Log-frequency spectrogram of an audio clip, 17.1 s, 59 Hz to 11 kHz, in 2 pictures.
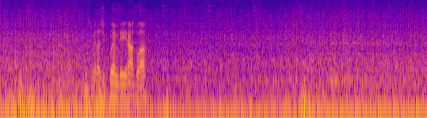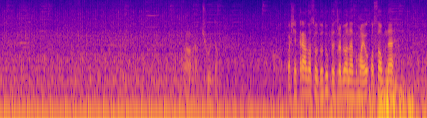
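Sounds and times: tractor engine running: 0.0 - 17.0.

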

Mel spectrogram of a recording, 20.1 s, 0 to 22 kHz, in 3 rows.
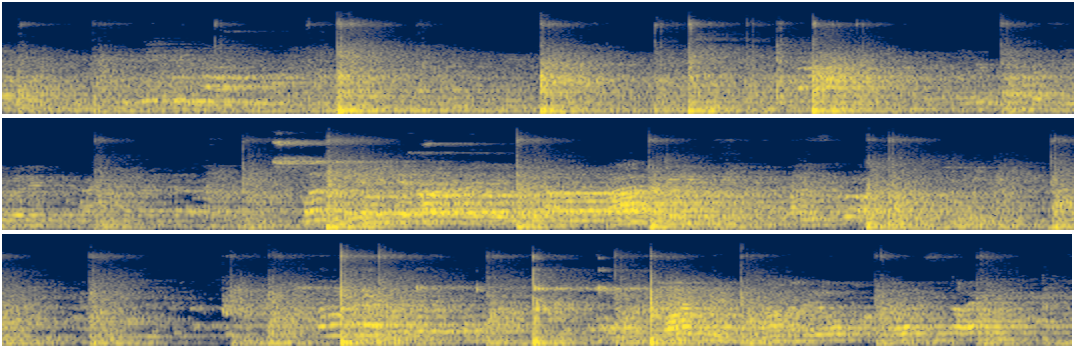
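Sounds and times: voices talking and calling out: 0.0 - 3.4, 4.8 - 20.0
basketballs bouncing on court: 1.9 - 2.4, 3.3 - 5.5, 8.2 - 9.1, 12.1 - 20.0.

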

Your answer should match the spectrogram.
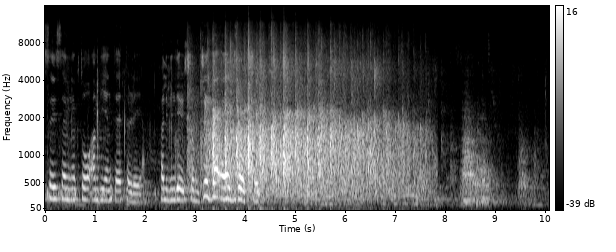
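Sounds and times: audience applauding: 2.6 - 7.9.

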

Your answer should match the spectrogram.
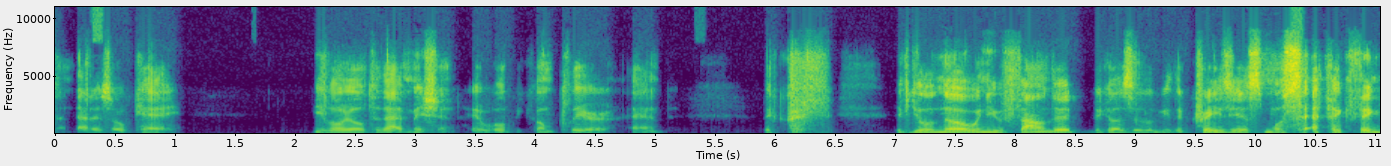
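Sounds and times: man speaking: 0.0 - 1.0, 2.2 - 5.0, 5.9 - 6.4, 7.0 - 11.0.

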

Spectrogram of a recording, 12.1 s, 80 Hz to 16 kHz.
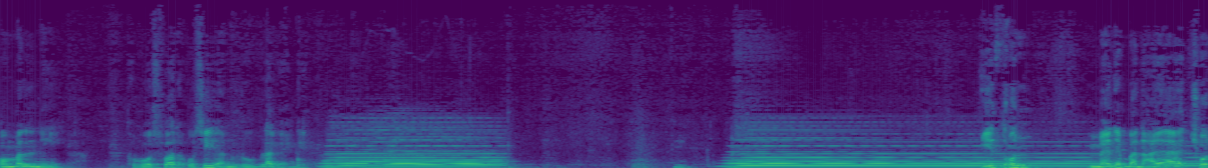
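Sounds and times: harmonium held notes: 3.1 - 5.3, 7.2 - 12.0.

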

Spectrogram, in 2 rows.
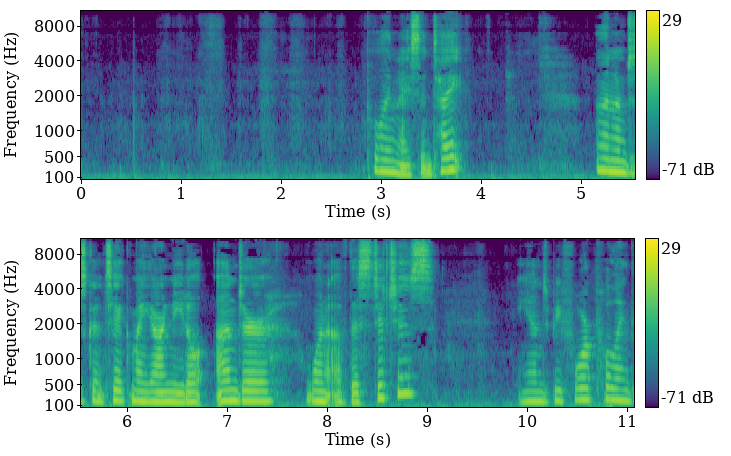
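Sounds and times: yarn rustling through stitches: 0.0 - 4.5
woman's voice: 2.9 - 3.9, 5.2 - 9.1, 9.9 - 11.0.

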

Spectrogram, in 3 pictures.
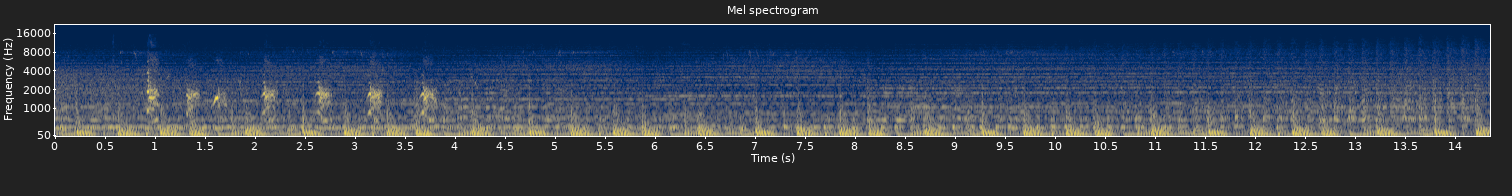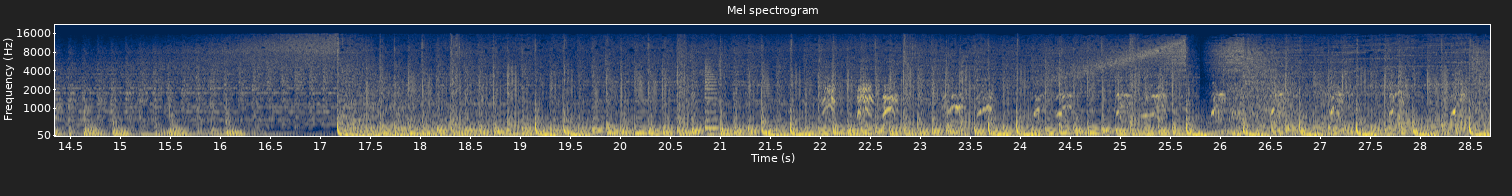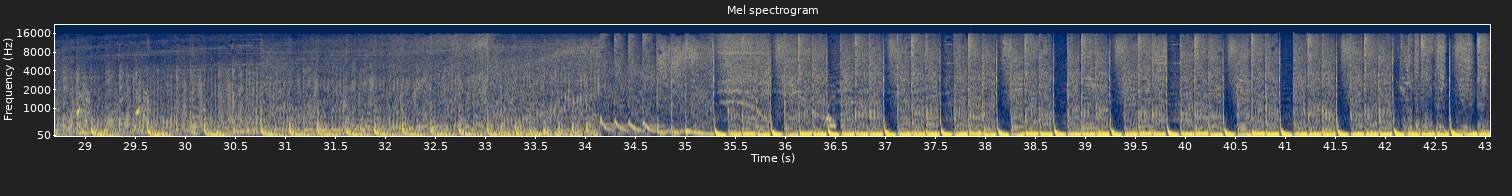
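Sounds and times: background music with steady beat: 0.0 - 43.0
dog barking: 0.9 - 3.8, 22.0 - 29.8.

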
